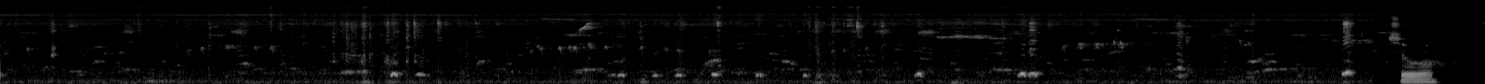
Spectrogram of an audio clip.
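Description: Caged birds chirp and twitter nearby.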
